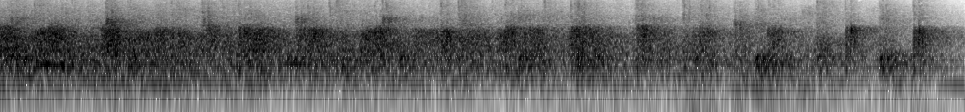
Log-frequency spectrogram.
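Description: Steady applause from an audience fills the room, a dense patter of many hands clapping at once that holds evenly for several seconds before starting to thin out.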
